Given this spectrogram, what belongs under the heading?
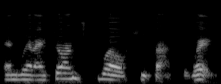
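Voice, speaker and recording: Middle-aged woman from Kenya, interview guest, husky, fairly high voice, reflective storytelling, dry close sound. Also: fairly even intonation, fairly quick, a little mellow, low-quality recording. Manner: reflective, restarts sentences mid-thought. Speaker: guest, business coach.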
